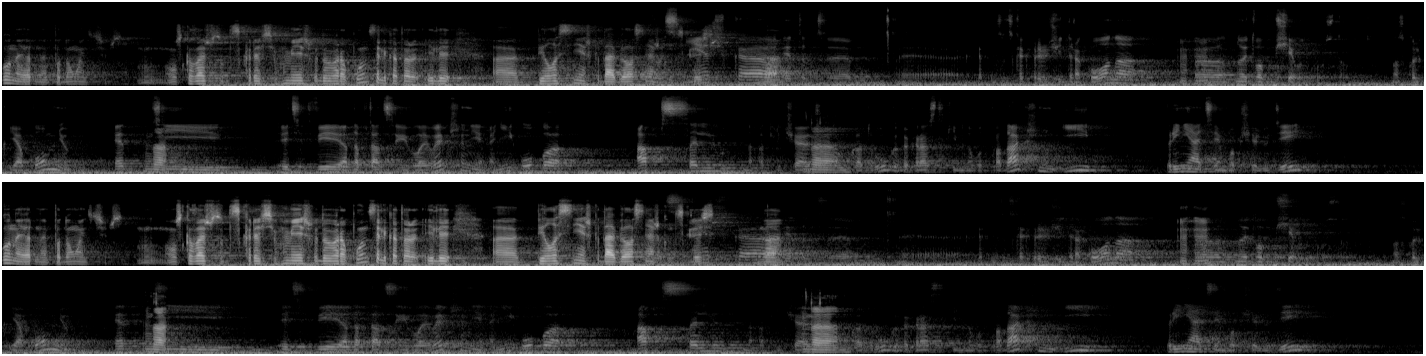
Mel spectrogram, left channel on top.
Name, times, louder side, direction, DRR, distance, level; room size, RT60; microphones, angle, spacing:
voice 1, 0.0-7.1 7.6-7.8 11.8-12.1 15.7-15.9 22.2-22.6, right 5 dB, 55° right, 15 dB, 0.7 m, -30 dB
sound 1, 2.0-21.6, equal, 80° left, 6.7 m, -40 dB
voice 2, 6.5-9.6 9.9-11.4 11.9-13.5 13.9-14.9 15.3-15.5 15.8-16.4 16.7-19.8 20.6-25.1 25.9-27.2, left 3 dB, 65° left, 6 dB, 2.0 m, -41 dB
23.0 x 22.0 x 9.9 m, 2.3 s
head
